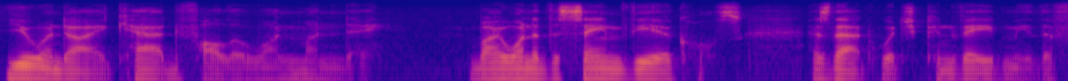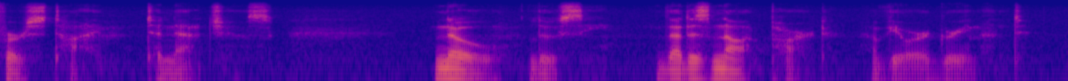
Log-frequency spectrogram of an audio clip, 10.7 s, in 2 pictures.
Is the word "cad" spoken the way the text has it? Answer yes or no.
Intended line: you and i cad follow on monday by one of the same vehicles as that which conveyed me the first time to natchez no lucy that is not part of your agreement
yes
